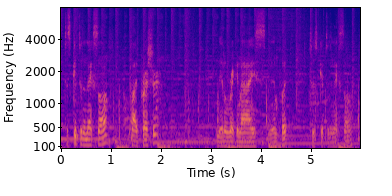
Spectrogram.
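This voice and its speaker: Clear background music behind a man speaking at a moderate pace. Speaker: booth demonstrator. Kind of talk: product demo explanation. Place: hall. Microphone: camera far.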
